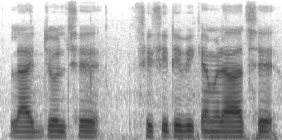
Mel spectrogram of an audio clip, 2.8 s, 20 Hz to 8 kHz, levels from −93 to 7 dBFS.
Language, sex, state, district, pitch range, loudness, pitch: Bengali, male, West Bengal, Cooch Behar, 105-110 Hz, -20 LUFS, 105 Hz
